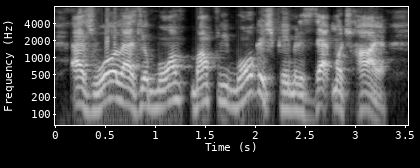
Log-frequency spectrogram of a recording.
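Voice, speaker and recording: A man's fairly high, fairly quick voice with vocal fry and very wide pitch swings, set against a quiet background. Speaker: real estate broker. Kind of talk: promotional talk to camera. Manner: halting.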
